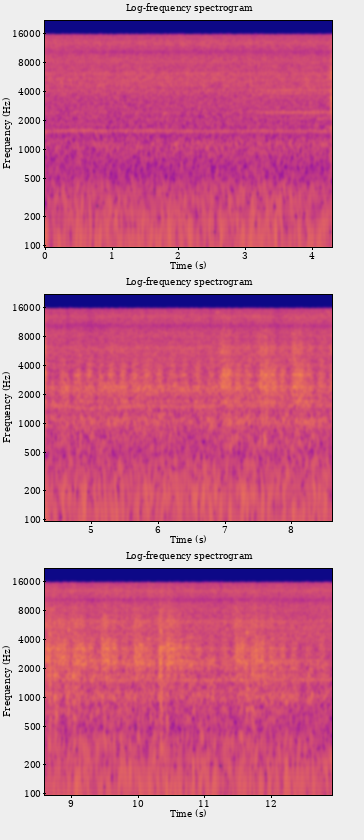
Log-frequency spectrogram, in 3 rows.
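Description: Caterpillar 3176B inline-six diesel in a semi truck being cranked on a cold start at 18°F, after three weeks of sitting and on a jump. A sharp click comes about four seconds in, followed by a rhythmic cranking beat over a steady low drone.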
